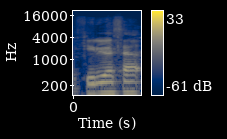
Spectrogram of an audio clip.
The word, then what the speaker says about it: Furiosa: it's the backstory of furiosa say it properly furiosa a mad F Saga furiosa Mad Max Saga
